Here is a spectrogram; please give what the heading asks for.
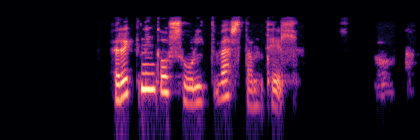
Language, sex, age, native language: Icelandic, female, 30-39, Icelandic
